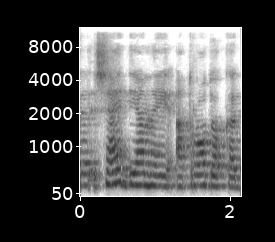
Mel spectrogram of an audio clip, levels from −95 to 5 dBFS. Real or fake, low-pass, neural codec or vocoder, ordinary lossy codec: fake; 10.8 kHz; vocoder, 44.1 kHz, 128 mel bands every 256 samples, BigVGAN v2; AAC, 64 kbps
